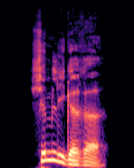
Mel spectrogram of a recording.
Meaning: inflection of schimmlig: 1. strong/mixed nominative/accusative feminine singular comparative degree 2. strong nominative/accusative plural comparative degree
- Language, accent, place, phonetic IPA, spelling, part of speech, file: German, Germany, Berlin, [ˈʃɪmlɪɡəʁə], schimmligere, adjective, De-schimmligere.ogg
